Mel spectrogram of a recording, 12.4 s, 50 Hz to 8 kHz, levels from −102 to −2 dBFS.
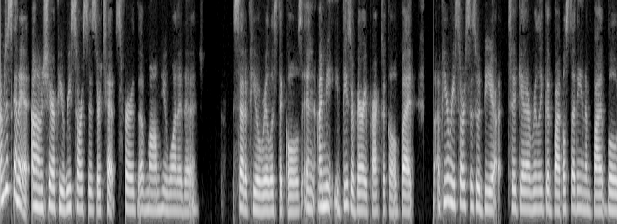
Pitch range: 175-215 Hz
